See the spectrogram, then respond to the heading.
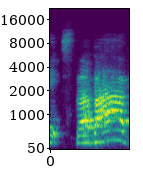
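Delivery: very loud, big announcing call-out. Retelling how parents greet them on entering the room: imitating parents calling out. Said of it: "always just call me the Bab in that voice".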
